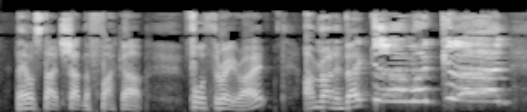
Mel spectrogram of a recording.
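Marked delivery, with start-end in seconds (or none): 3.7-5.1 very high, shrill, head-off scream. Retelling running back after another goal: retelling screaming. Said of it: "I'm screaming my head off".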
